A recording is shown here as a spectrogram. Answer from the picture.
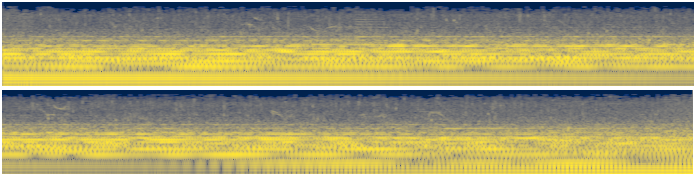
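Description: Gentle river water trickles and laps continuously at a steady, moderate level at the bank of a river, with soft dripping textures and a sustained low tonal hum beneath it and no voices.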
